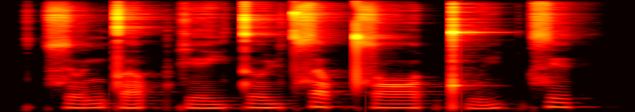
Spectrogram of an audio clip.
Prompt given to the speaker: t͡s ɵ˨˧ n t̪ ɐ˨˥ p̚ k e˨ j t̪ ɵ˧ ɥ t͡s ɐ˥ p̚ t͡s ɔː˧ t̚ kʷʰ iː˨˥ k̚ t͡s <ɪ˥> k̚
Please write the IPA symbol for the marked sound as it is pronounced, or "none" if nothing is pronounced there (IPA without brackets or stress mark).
ɪ˥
